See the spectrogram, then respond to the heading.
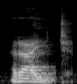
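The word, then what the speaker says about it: write: तो ये 8वां कॉन्सेप्ट है कि जब W के बाद जब R हो तो जो उसमें W होता है वो साइलेंट हो जाता है। यानी कि W के बाद जब R होगा तो जो W है वो चुप हो जाएगा, साइलेंट हो जाएगा। आप यहाँ पे देख सकते हैं जैसे है राइट, तो राइट में इस W के बाद क्या है, R है।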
